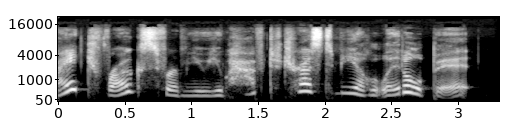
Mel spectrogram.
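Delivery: barely audible, very quiet hushed whisper. Voicing Jesse leaning down to Locke's ear: whispering very quietly. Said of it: "whispers into Locke's ear, like, very quietly".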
